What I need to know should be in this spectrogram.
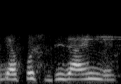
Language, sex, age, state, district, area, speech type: Urdu, female, 18-30, Bihar, Supaul, rural, conversation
